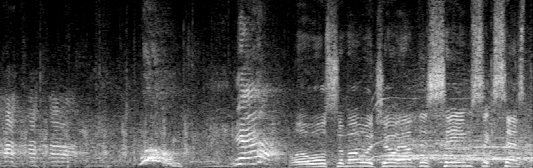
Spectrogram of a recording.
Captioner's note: laughs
